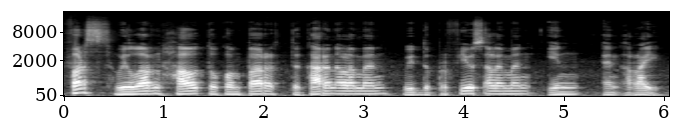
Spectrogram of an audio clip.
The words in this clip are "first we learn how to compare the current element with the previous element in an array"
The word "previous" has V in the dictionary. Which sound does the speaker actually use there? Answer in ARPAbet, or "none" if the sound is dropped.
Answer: F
